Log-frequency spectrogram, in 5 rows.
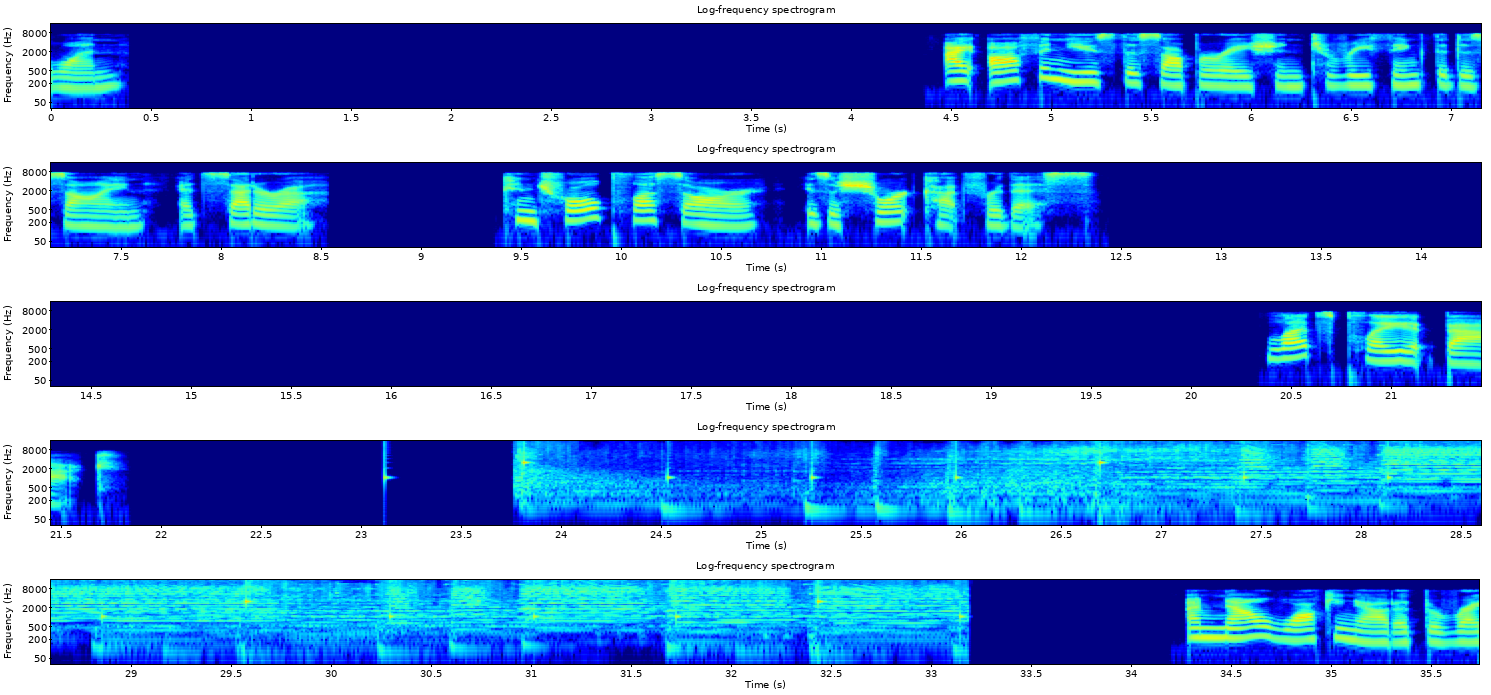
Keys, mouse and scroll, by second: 4.2 click, 19.5-19.9 scroll up 4, 20.2-20.6 middle drag.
